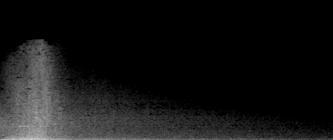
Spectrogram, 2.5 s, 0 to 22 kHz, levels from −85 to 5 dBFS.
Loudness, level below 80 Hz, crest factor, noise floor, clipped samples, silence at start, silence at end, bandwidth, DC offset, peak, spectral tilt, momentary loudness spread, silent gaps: -23 LUFS; -34 dBFS; 20 dB; -59 dBFS; under 0.1%; 0 s; 1.3 s; 16 kHz; under 0.1%; -6 dBFS; -5 dB/octave; 26 LU; none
